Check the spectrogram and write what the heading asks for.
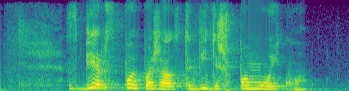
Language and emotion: Russian, angry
